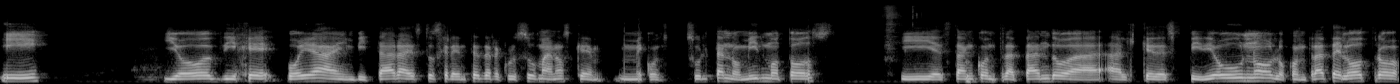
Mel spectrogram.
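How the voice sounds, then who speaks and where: A man talks very slowly at a medium pitch with fairly even intonation. His loudness stays very even over a quiet background. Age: 70s. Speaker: business consultant and author. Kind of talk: interview.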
